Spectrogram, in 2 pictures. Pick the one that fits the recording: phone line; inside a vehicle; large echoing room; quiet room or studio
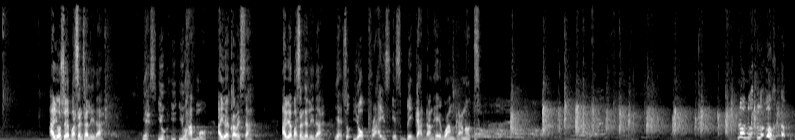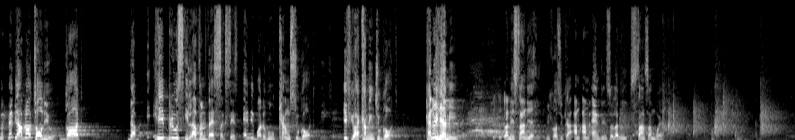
large echoing room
